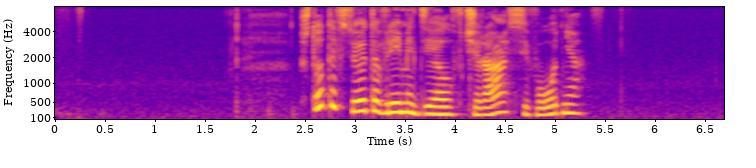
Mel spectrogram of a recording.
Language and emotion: Russian, neutral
